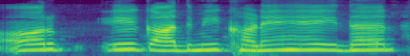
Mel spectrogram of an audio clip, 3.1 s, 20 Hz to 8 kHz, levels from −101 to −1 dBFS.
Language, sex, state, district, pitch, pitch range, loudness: Hindi, female, Jharkhand, Palamu, 260 Hz, 245-270 Hz, -16 LUFS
